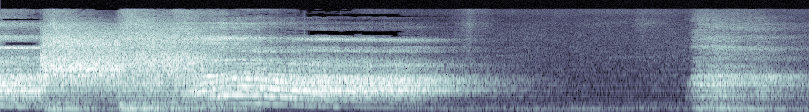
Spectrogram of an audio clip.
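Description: A person's drawn-out, wordless vocal sound lasting about three and a half seconds, its pitch rising and falling in slow arcs with a breathy edge, like a long moan or sigh. A shorter breathy exhale follows about five seconds in.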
